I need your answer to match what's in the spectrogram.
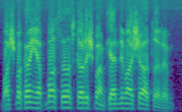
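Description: A man voicing a ranting madman on a rooftop in an audiobook, shouting defiant demands. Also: medium pitch, lively intonation, fast talker, no echo, pitched above the performer's own voice, lightly acted. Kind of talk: audiobook character voice.

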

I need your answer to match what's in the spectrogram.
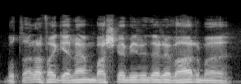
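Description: A man voicing a determined, weary male archaeologist in a storybook reading, speaking low and steady. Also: fast talker. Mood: urgent, steady.

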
